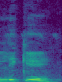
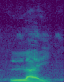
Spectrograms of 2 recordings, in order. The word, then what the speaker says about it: like: चलिए अब यहाँ भी LIKE क्या पढ़ेंगे, लिके, बिके, हिके, निके, नहीं ये बिल्कुल गलत है। अब इसे पढ़ना क्या है, अगर आई है और लास्ट में क्या है ई आ रहा है तब भी उसका उच्चारण पूरे आई की तरह ही करना है।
